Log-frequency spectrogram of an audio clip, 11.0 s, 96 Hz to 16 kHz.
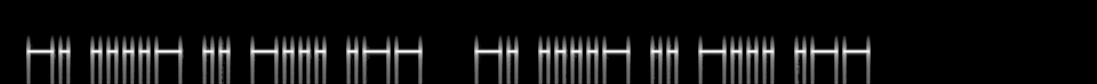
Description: Morse code, heard as a keyed tone, about 15 wpm, 700 Hz. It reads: N4IBW N4IBW
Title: USA Call Signs Repeated 3x 15wpm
